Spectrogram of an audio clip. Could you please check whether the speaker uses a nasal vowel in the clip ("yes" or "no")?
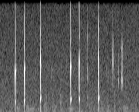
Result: no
